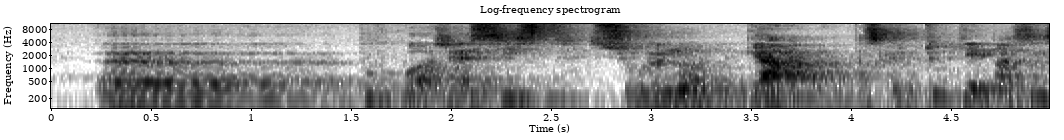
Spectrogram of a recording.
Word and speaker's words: Garn: Je suis Garn. Garn, ça s'écrit G-A-R-N, sans E.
